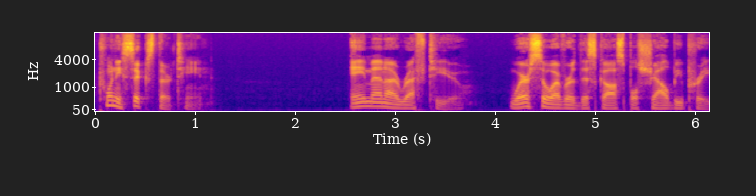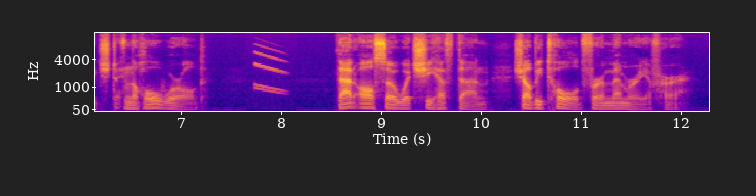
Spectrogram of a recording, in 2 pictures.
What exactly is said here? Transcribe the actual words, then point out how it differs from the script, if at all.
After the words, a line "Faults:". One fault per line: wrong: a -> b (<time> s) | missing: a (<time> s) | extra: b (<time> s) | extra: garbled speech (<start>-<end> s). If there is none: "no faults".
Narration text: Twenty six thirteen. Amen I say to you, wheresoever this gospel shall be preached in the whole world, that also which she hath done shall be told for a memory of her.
Twenty six thirteen. Amen I ref to you, wheresoever this gospel shall be preached in the whole world, that also which she hath done shall be told for a memory of her.
Faults:
wrong: say -> ref (3.0 s)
